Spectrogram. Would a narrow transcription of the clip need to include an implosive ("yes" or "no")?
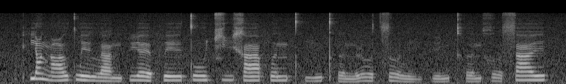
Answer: no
